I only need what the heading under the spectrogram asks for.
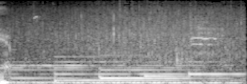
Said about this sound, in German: Doch plötzlich landet etwas Nasses auf deiner Nase. Und dann auf deiner Hand und deiner Wange. Regentropfen. Es fängt an zu regnen.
